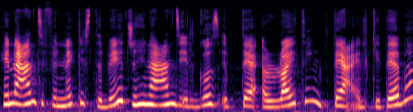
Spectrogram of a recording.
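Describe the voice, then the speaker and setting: A woman's voice: high voice, lively intonation, racing, a bit bright. A woman with an Egyptian Arabic accent, teaching a first-grade English lesson, stretching out English phrases and drilling pupils to repeat after her. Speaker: primary school English teacher.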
